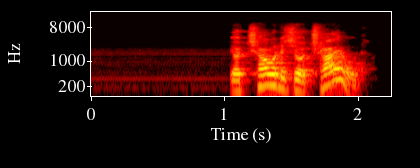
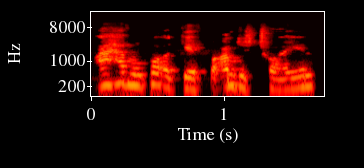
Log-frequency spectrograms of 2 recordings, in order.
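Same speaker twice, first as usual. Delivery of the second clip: soft humble voice; 4 semitones higher, 8 dB quieter than usual. Retold or imitated. Voicing the quiet trier.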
